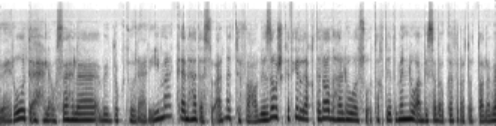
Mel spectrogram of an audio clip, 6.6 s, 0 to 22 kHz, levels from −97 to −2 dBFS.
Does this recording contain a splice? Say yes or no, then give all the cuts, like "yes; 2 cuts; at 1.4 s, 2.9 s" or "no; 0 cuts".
no; 0 cuts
